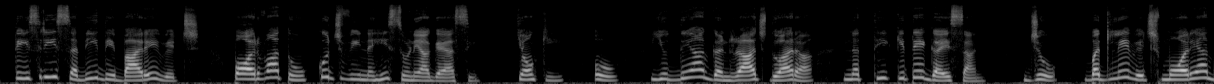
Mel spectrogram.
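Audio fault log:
No faults detected in this speech recording.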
